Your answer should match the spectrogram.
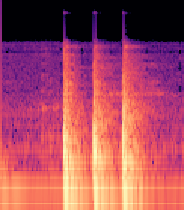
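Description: Three firm knocks on a hotel room door, evenly spaced and close, over a low steady hum.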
